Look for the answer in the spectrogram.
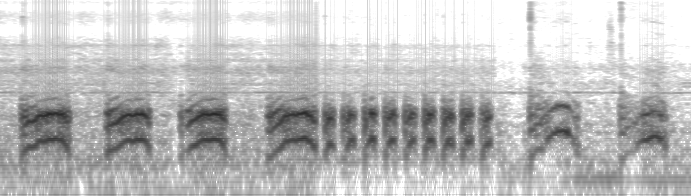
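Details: Pet house pigeon showing affection for feet indoors, giving deep hollow coos: four long droning notes, then a rapid run of short pulsed coos, ending with two rising-falling coos.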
